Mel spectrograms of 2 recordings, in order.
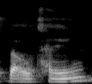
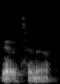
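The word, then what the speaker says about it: Bealtaine: night um fire festival um commonly known as Belain but it's pronounced Bina in Gelik so we would like to get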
